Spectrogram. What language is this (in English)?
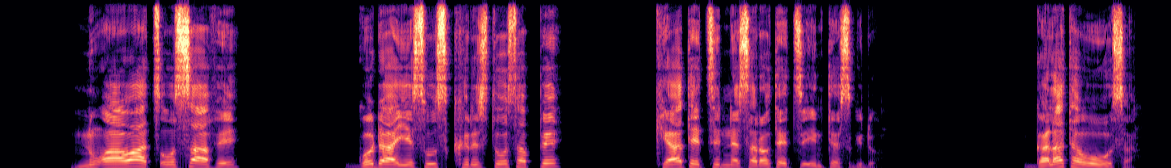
Gamo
